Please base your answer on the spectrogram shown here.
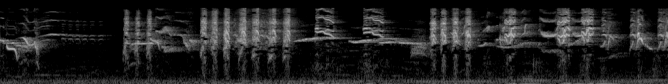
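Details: Oriental magpie-robin 'nembak' song, played to provoke reluctant magpie-robins into singing. A short whistle, a pause of about a second, then a long stream of fast rattling bursts mixed with clear sliding whistles.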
